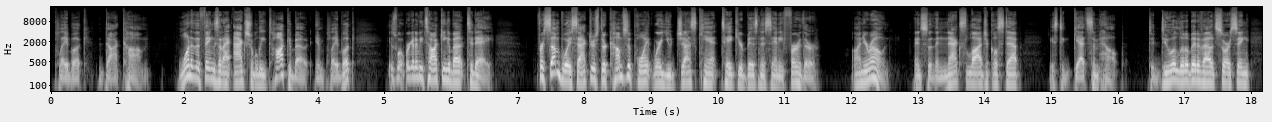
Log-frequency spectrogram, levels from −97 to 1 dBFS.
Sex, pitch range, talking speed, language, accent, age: male, 100-140 Hz, 195 wpm, English, American, 40-59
